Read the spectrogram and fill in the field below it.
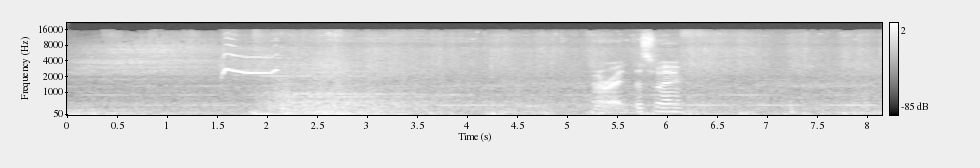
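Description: Footsteps run through tall grass.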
